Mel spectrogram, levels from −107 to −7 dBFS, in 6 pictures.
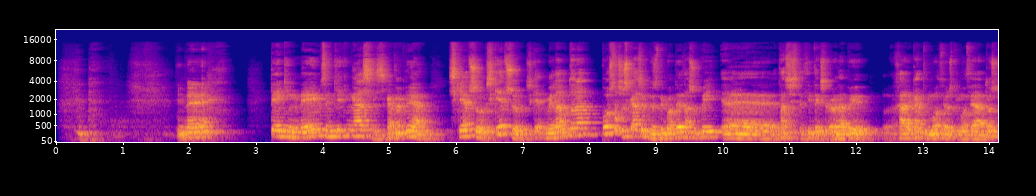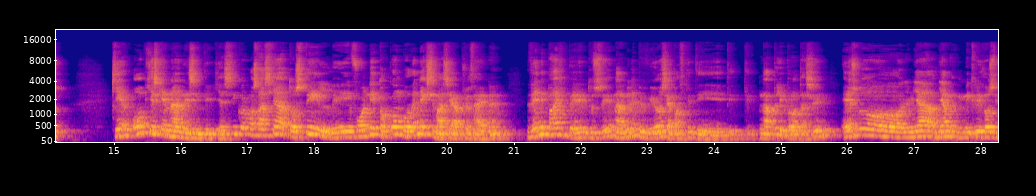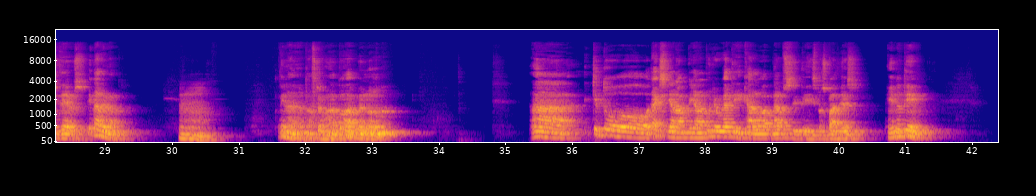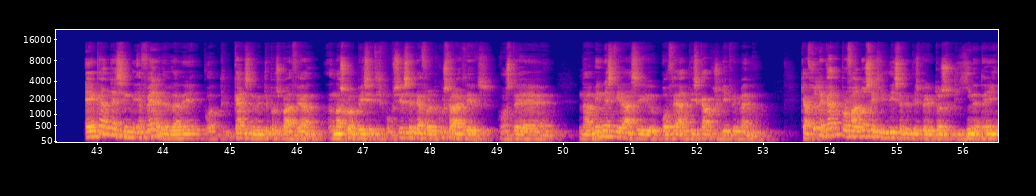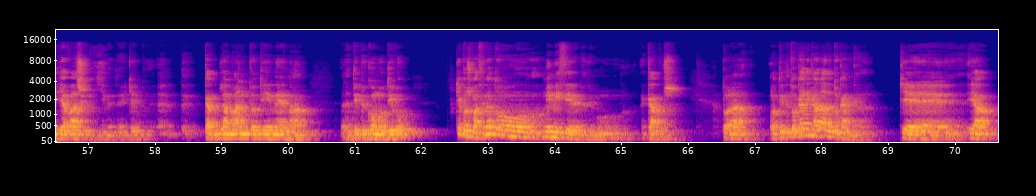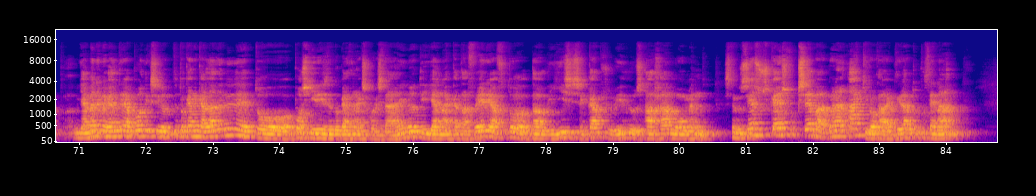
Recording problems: off-mic speech; far
room echo; noticeable; dies away in 0.5 s

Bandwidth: 14.5 kHz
